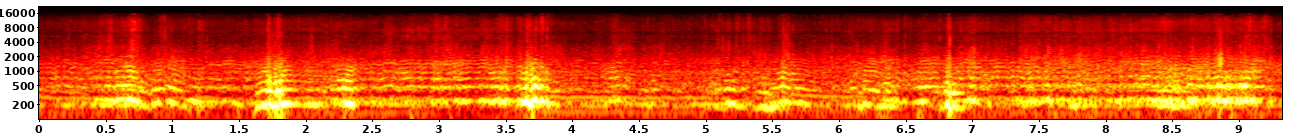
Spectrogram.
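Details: Deep, steady drone of a honey bee colony inside the hive, many wings humming together, punctuated by several sharp louder buzzes of individual bees passing near.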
